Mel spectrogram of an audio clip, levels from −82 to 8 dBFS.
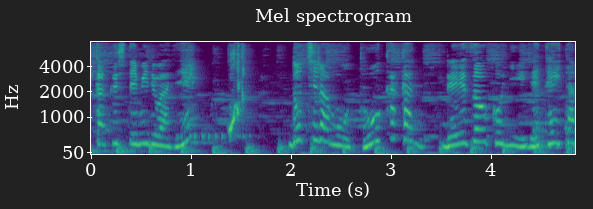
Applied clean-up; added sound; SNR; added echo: classical method log-MMSE.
